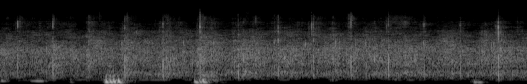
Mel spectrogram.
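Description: An audience applauds at the closing of the 19th congress of the UGICT-CGT union. The clapping is steady and moderately distant, running through the whole stretch, with a few louder low thumps near the microphone.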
